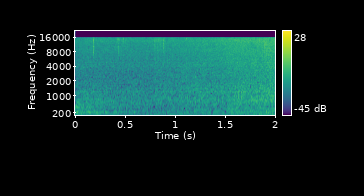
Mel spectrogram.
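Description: Steady background hiss of room noise, swelling slightly toward the end.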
